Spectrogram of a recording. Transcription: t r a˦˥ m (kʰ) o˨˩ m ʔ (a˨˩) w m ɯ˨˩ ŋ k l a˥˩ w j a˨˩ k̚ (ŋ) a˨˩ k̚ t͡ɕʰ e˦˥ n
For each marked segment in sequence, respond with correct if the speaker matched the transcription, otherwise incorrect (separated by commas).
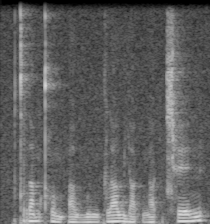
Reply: correct, correct, correct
